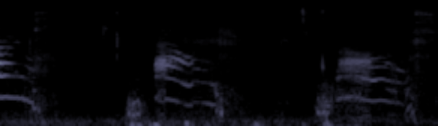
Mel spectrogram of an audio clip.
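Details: Female Bengal cat indoors in the morning, asking for a cat cave; meows vary with time of day and sleepiness. A short falling meow opens, then two clear rising-and-falling meows about a second apart, with a woman's soft voice greeting her.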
